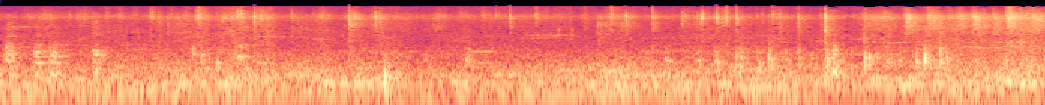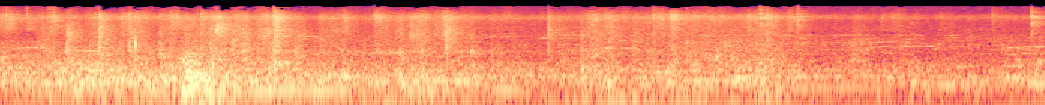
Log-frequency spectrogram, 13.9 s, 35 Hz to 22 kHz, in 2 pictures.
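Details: Two pet ferrets, Gizmo and Balou, during playtime in 2015: soft, quick clucking chuckles and scuffling clicks come in irregular bursts, roughly two or three per second, building in the middle and easing off toward the end.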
